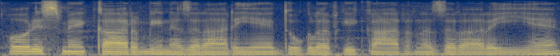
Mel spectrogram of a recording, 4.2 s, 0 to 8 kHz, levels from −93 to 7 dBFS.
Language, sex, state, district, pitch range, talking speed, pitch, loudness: Hindi, male, Chandigarh, Chandigarh, 110-115 Hz, 240 wpm, 115 Hz, -16 LUFS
